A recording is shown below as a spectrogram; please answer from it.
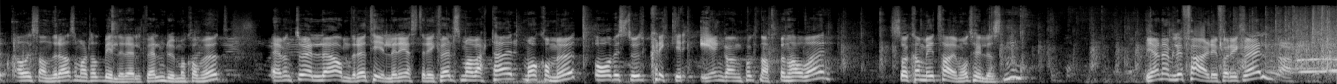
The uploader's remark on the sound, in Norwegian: Live på Edderkoppen! Og tusen takk til alle som kom på Edderkoppen denne tirsdagen og gjorde kvelden komplett uforglemmelig for oss!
